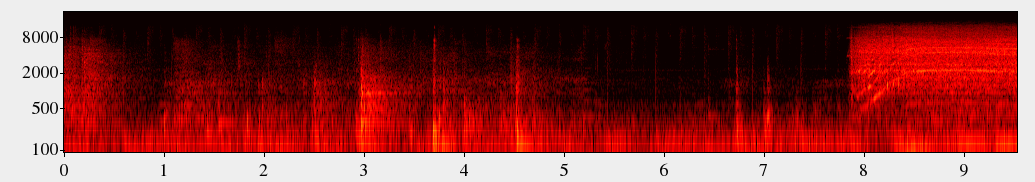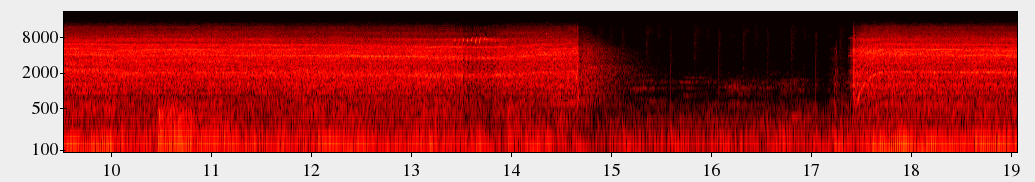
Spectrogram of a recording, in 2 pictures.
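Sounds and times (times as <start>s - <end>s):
power drill spinning: 7.8s - 15.1s, 17.3s - 19.0s.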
